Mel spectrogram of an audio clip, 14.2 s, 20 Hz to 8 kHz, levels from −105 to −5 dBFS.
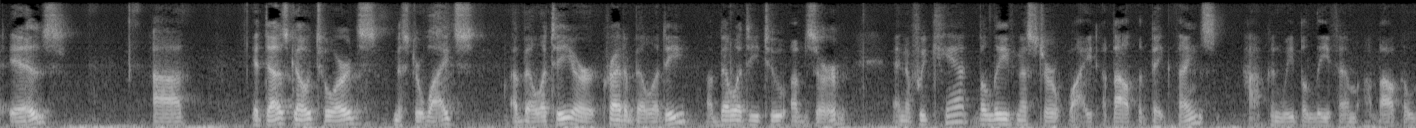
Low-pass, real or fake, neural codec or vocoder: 7.2 kHz; fake; codec, 16 kHz in and 24 kHz out, 1 kbps, XY-Tokenizer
